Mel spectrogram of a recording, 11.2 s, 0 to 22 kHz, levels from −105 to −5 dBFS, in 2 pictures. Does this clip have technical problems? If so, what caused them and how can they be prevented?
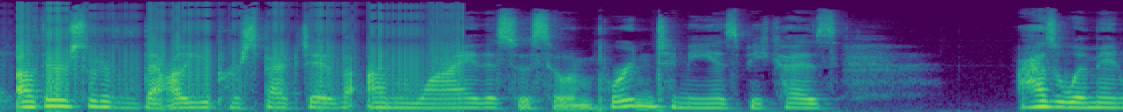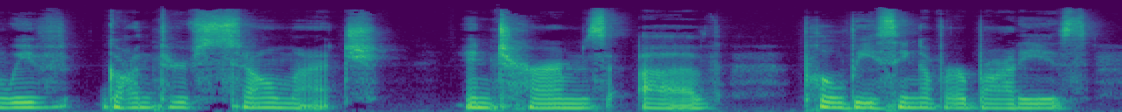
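Yes. Buffer tearing runs from 0.0 to 2.31 s, ending just before "this was so important". Writer and hardware reader cross every 5 ms, splicing in a small slice of audio about 10 ms stale, which makes a robotic 200 Hz buzz that follows the speech. Unlike an underrun, it leaves no silent gaps. Prevent it by keeping the write pointer safely ahead of the hardware read position and re-synchronising after any stall.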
